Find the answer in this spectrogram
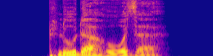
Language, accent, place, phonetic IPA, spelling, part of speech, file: German, Germany, Berlin, [ˈpluːdɐˌhoːzə], Pluderhose, noun, De-Pluderhose.ogg
- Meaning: plush trousers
